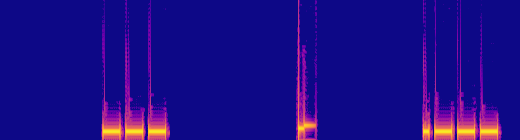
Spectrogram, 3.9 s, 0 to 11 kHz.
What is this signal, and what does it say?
Morse code, heard as a keyed tone, about 27 wpm, 700 Hz. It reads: O J
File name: Single-Letter-Number-28wpm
